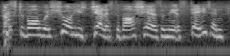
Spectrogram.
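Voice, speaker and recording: A woman's voice: a little high, normal speed, over music, close to an everyday voice. An actress playing a spirited young woman who speaks frankly and directly, on an old radio recording. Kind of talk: vintage radio acting. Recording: dull old radio recording, faint hiss.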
